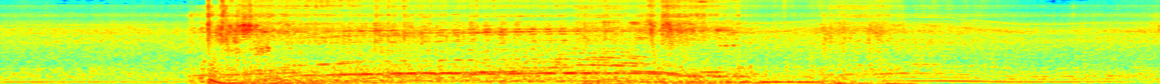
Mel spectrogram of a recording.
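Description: A vehicle engine roars louder and revs up and down.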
